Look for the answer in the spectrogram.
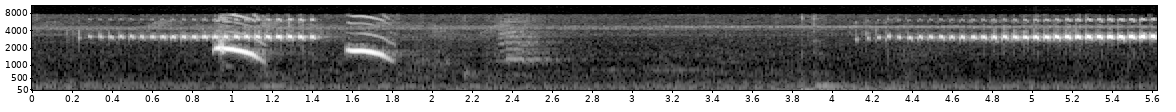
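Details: Bar-winged prinia lure for trapping: a steady pulsed trill building in volume, two loud downward-slurred whistles, a brief soft chatter, a pause, then the pulsed trill starts again and swells.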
